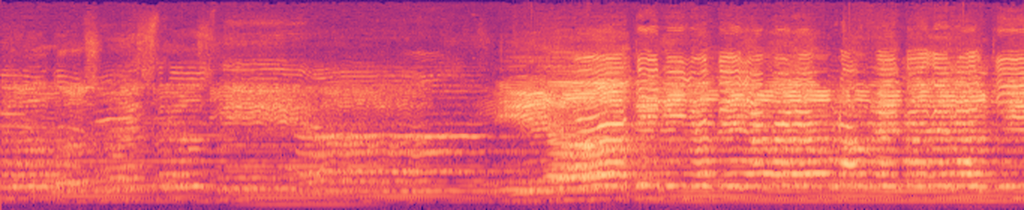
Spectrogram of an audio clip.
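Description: A choir singing a liturgical chant in Spanish over steady sustained accompanying notes, swelling louder about halfway through.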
